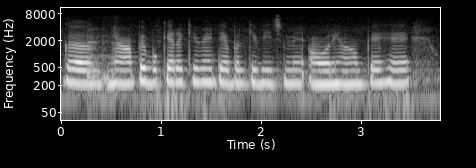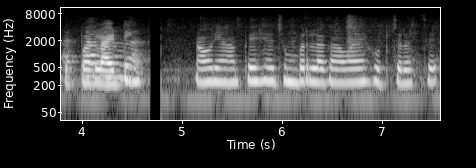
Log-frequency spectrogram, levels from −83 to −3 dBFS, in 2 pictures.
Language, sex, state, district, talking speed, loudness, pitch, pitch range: Hindi, female, Delhi, New Delhi, 200 wpm, -19 LUFS, 230 Hz, 220-240 Hz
